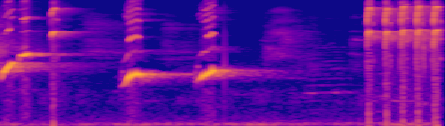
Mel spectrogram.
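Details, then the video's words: White-rumped shama giving clear whistled notes, several long level whistles with sharp onsets, followed by a quick series of five high chipping notes. "PANCINGAN MURAI BATU NEMBAK ISIAN INI | SHAMA BIRD"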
